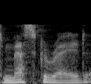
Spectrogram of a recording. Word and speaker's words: MSQRD: MSQRD, and it's pronounced Masquerade, and it's quite easy to see why Facebook bought it, because it's a competitor to Snapchat.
